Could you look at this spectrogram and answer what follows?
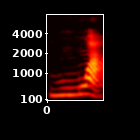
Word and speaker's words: mois: Mas vamos lá então falar de meses “les mois” Ah, então eu tenho aqui “les mois de l’anée” Então O com I tem som de “uá” Esse S eu não vou falar mas É obrigatório escrever,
